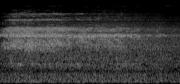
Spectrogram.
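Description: A long, steady deep breath drawn in through the nose, filling the chest and belly with air, a soft airy hiss lasting nearly two seconds and tapering off slightly at the end, with no voices.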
